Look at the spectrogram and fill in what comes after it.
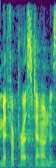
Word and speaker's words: mifepristone: It concerned, I'm going to say it, mifepristone. Did I say it correctly? – Excellent.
